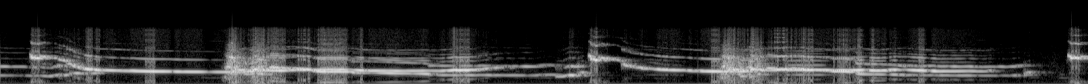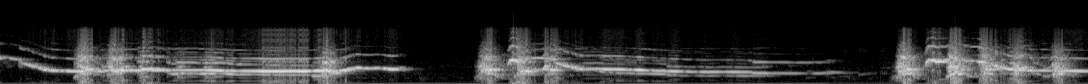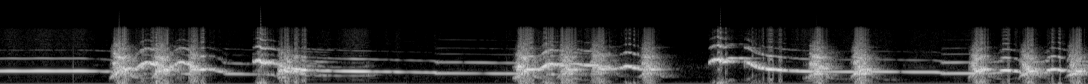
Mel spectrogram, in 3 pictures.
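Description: A dog howling, one long howl after another, each opening high and sliding down into a held note, with short breaks between them.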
